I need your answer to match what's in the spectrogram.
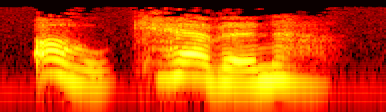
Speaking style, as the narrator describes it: Lita said with a sigh

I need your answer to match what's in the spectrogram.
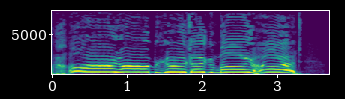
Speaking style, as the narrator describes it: roared Stoic the Vast

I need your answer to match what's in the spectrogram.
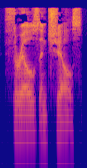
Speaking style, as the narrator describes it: I muttered

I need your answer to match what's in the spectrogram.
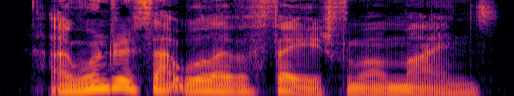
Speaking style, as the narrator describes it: she said with a little sigh

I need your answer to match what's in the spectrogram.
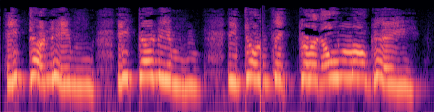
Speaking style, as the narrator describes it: squeaked Madeline in her excitement

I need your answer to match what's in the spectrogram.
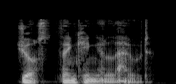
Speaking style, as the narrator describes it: muttered Crozier

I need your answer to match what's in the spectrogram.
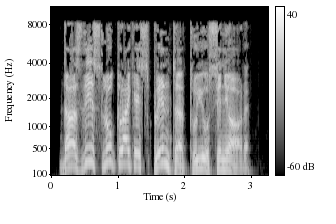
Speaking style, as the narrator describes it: he shouted

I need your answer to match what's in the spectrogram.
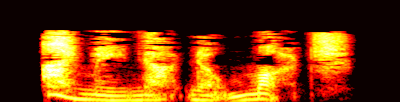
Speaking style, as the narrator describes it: she whispered

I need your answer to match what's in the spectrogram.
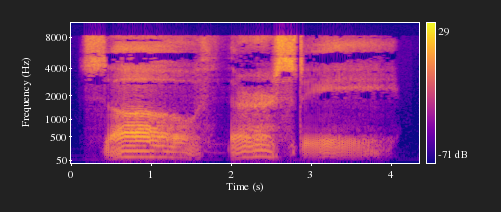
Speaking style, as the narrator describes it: he murmured

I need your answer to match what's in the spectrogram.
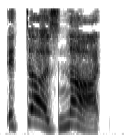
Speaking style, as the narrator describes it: he cried

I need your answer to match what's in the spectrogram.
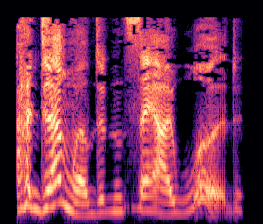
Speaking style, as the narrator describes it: Rezi snorted

